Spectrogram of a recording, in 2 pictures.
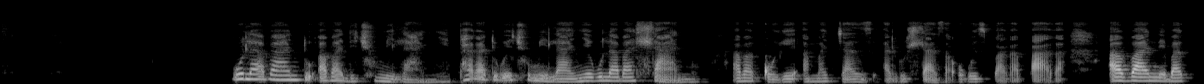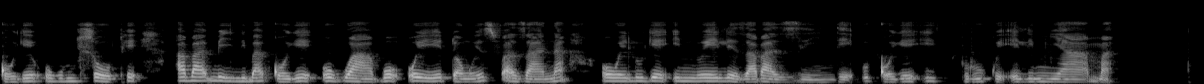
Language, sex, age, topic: North Ndebele, male, 36-49, health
